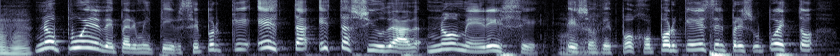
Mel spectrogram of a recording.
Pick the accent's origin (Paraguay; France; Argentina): Argentina; Buenos Aires; yo que soy una porteña de alma y defensora del porteñismo, digamos, ¿no? Digo, soy hija del Hospital Rivadavia.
